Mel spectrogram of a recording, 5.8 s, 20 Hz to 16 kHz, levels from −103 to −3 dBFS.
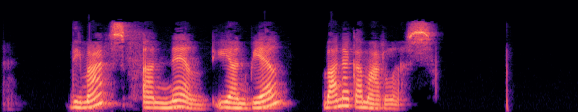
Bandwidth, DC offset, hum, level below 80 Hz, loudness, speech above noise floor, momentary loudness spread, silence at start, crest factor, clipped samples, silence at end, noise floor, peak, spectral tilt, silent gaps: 8.2 kHz; under 0.1%; none; -60 dBFS; -17 LUFS; over 74 dB; 6 LU; 0.7 s; 18 dB; under 0.1%; 1.45 s; under -90 dBFS; 0 dBFS; -5 dB/octave; none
